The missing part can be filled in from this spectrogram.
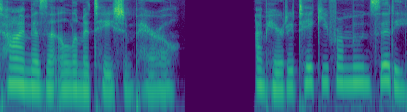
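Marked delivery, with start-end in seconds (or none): none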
